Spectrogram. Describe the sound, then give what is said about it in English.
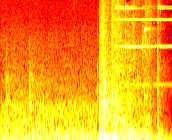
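A door swings open with a single loud bang partway through, followed by a short metallic ringing that fades away. Before it, only a low steady hiss, with no voices. “Speaking of humdingers, there in the doorway, with a whoosh and a bang, appears a lovely and statuesque redhead, frozen like a photo, the look of surprise on her open lips.”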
